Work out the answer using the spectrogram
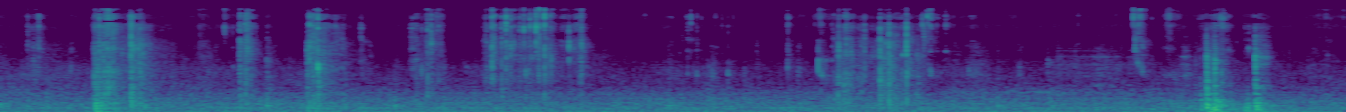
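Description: Close-up chewing and crunching of French fries, with several louder bites, the loudest near the end.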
